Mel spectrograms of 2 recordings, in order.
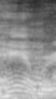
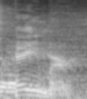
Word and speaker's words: Hamer: And she had been trying all I said Hamer. It's Miss Hamer. The direction of Fannie Lou Hamer's said her last name wrong.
